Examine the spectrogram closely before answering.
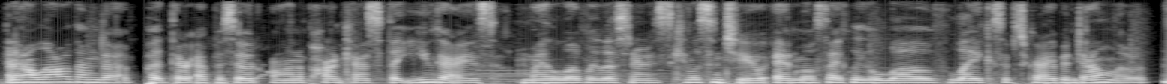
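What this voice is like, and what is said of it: Hoarse voice cutting in and out. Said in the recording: “my voice goes in and out. I'm like losing my voice”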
